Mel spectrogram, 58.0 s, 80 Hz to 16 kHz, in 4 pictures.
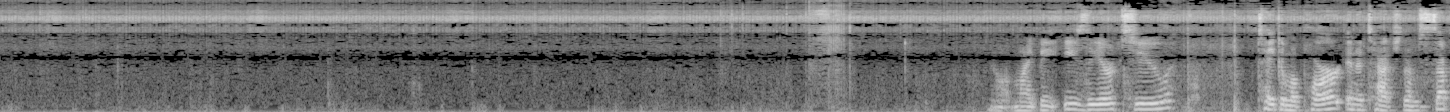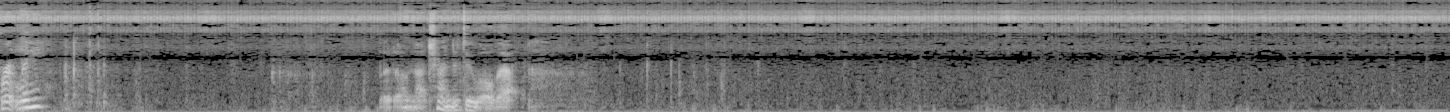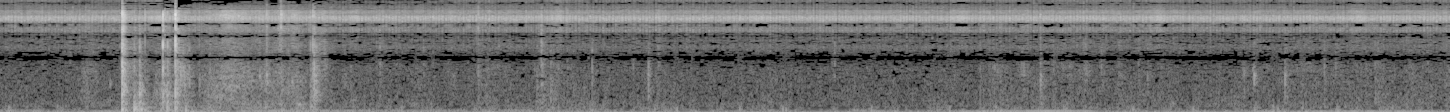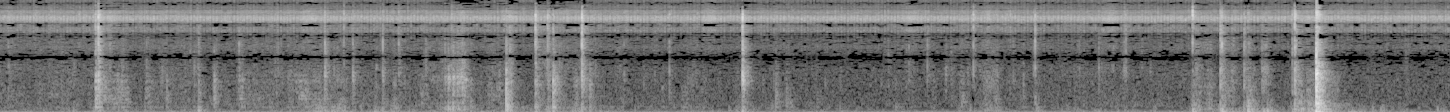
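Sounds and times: steady background hiss and hum: 0.0s - 58.0s.

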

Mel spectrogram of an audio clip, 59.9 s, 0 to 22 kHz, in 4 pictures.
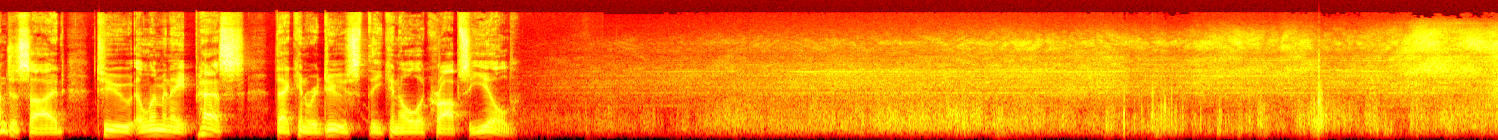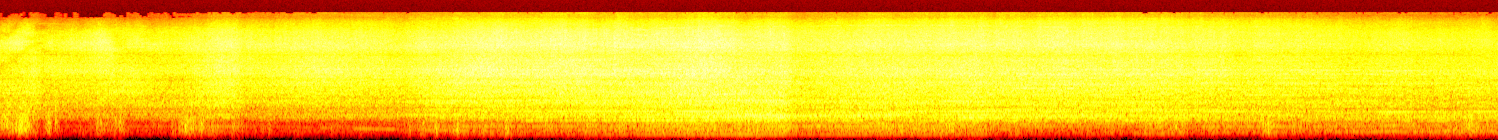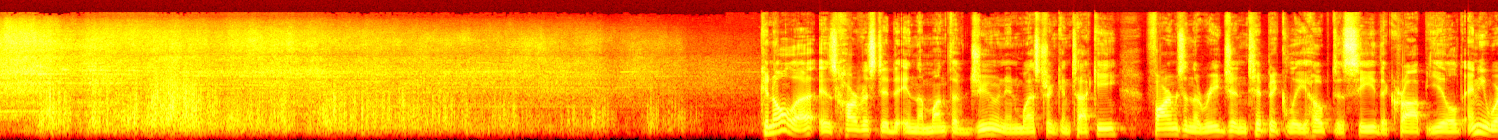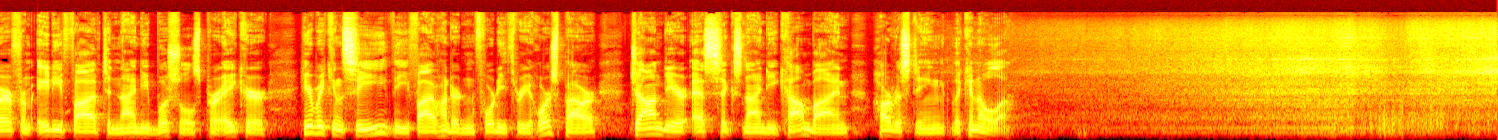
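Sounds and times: sprayer engine running: 12.7s - 37.1s, 54.1s - 59.9s.

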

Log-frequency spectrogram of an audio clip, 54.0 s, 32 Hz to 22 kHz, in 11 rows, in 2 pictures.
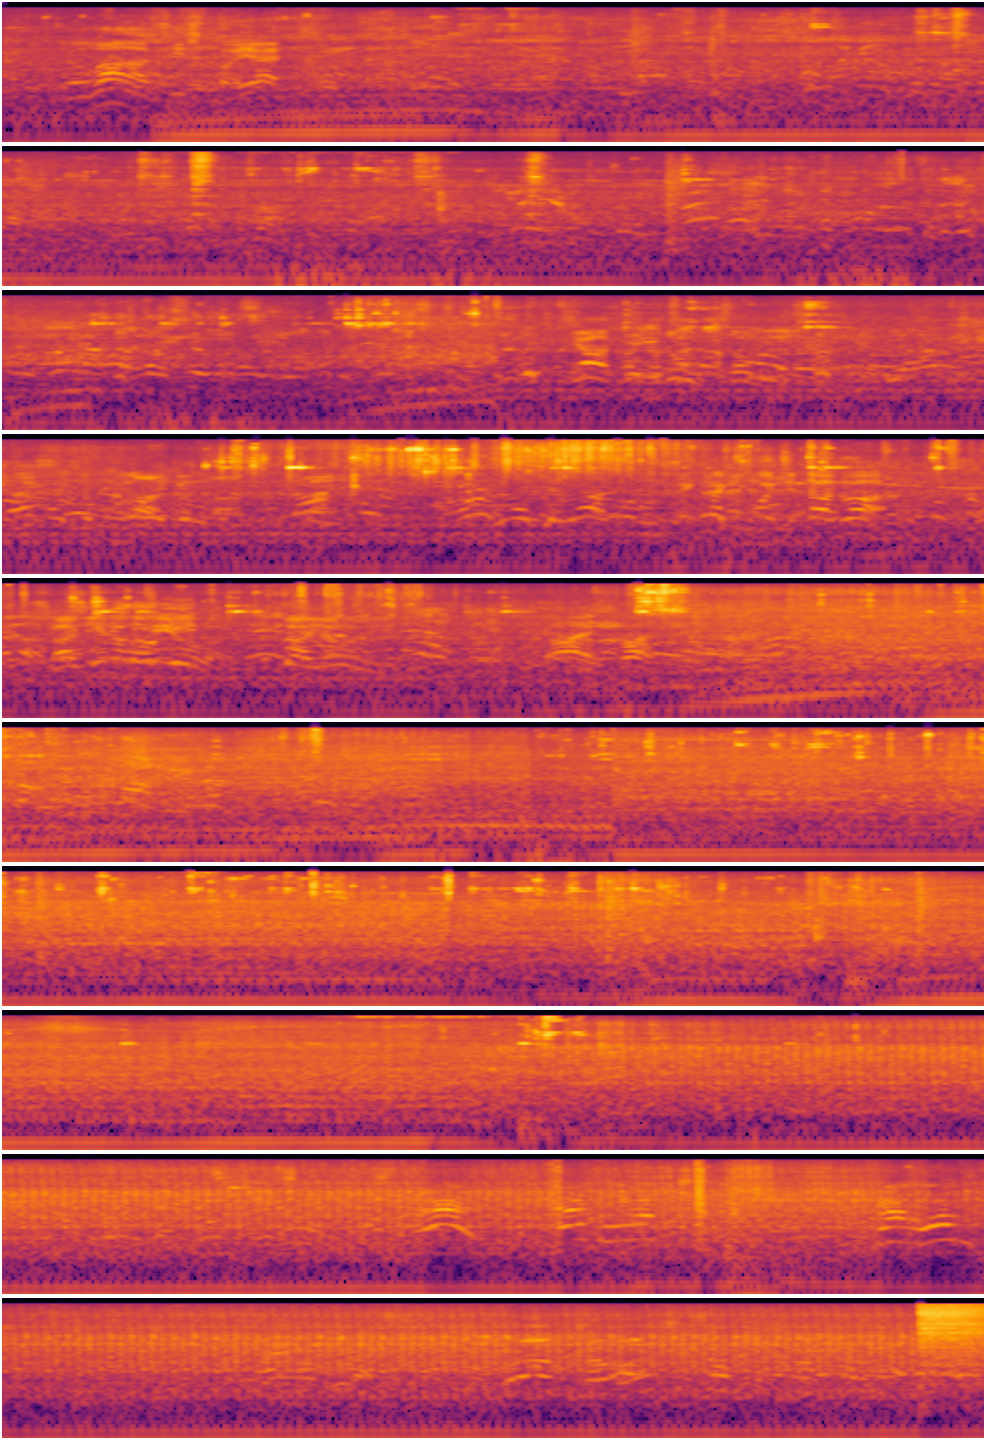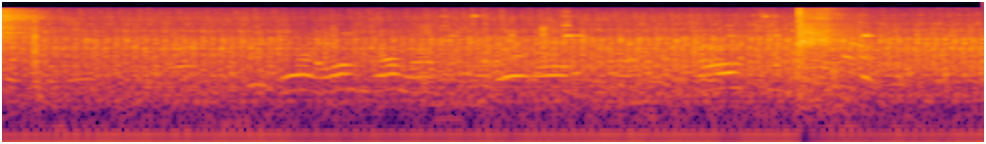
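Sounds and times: crowd chatter: 0.0s - 54.0s
heavy vehicle engine droning: 0.0s - 54.0s.

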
